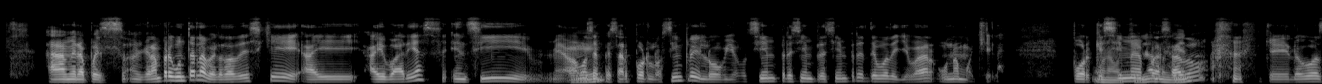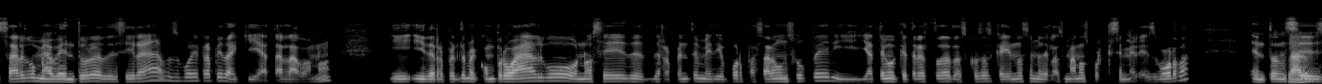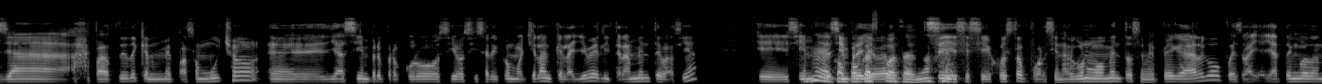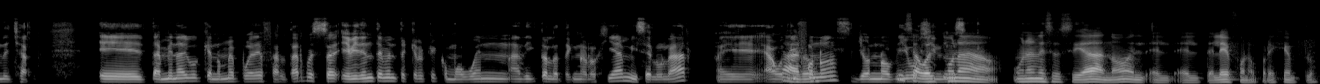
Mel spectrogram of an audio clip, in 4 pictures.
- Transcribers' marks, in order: chuckle; chuckle; tapping
- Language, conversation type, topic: Spanish, podcast, ¿Qué cosas nunca te pueden faltar cuando sales?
